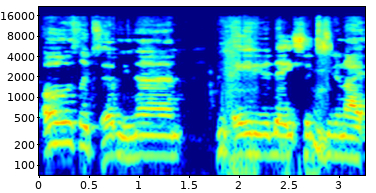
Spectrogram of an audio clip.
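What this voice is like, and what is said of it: Imitates another person's voice. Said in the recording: “I'm imitating my husband. ... I know his mannerism.”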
